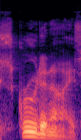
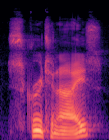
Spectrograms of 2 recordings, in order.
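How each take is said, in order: First: The T is a quick flapped sound. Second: The T is a full, released T sound. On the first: The speaker calls it wrong. "you cannot say scrutinize. I cannot make the T a fast T" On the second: The speaker calls it right. "You can pronounce the T like a real T"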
